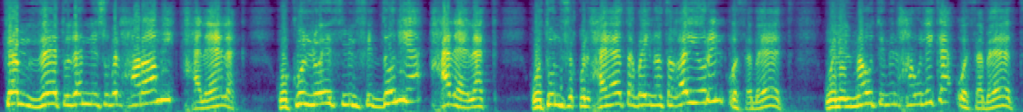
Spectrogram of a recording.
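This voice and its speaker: A man's voice: extremely high pitch, animated, normal speed, a bit bright, heavily acted. A man voicing a tearful male preacher collecting donations on a bus, sermonizing in solemn rhymed prose. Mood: pleading.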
